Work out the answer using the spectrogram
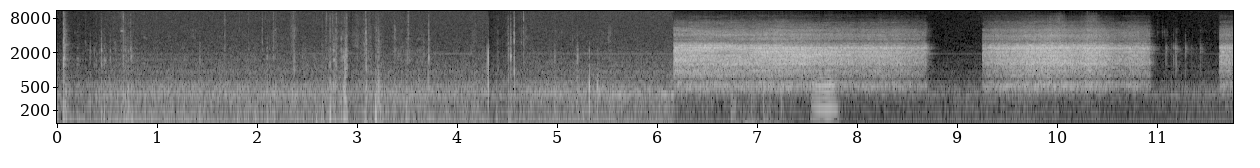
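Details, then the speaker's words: Alan 38 CB radio during service, speaker connected after cleaning; scattered sharp crackles, pops and scratchy hiss, the volume potentiometer still dry and crackling. "potencjometr głośności jeszcze trochę trzeszczy więc możemy śo jeszcze jest bardziej suchy więc lecimy dalej"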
